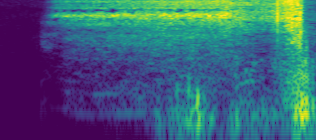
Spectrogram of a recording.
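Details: Mechanical ventilator breath cycle from the podcaster's own ventilator, heard while he talks.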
